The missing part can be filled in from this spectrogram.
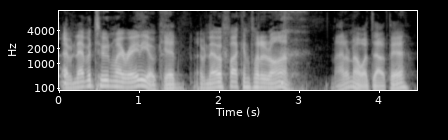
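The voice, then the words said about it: Boston accent. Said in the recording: “It's all this Boston talk. Never, your accent's coming out.”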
